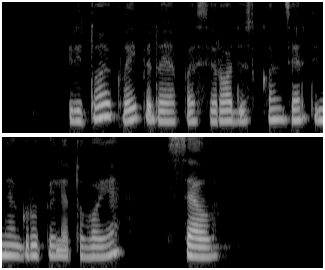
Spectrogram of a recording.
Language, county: Lithuanian, Panevėžys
